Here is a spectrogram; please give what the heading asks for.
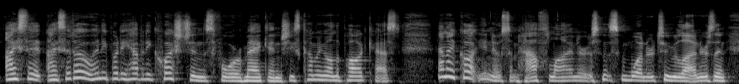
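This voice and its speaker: A woman in her sixties hosts a podcast interview, talking fast in an animated, mid-range voice. She's chatty and enthusiastic with her guest.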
